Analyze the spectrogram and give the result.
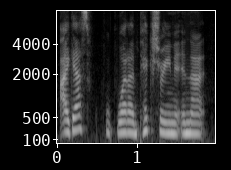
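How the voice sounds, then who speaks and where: Woman, faith podcast guest, thoughtful, measured, dry studio sound. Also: mid-range voice, fairly even intonation, clean tone, no echo. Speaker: Bible study participant. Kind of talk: faith-based podcast discussion.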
